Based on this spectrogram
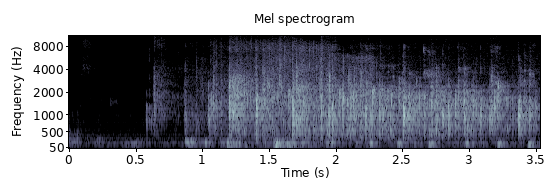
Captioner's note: applause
